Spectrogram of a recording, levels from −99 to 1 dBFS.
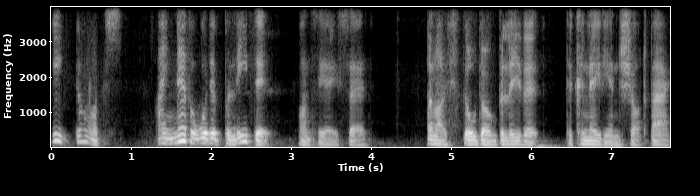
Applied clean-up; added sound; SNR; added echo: neural mask model DeepFilterNet 3.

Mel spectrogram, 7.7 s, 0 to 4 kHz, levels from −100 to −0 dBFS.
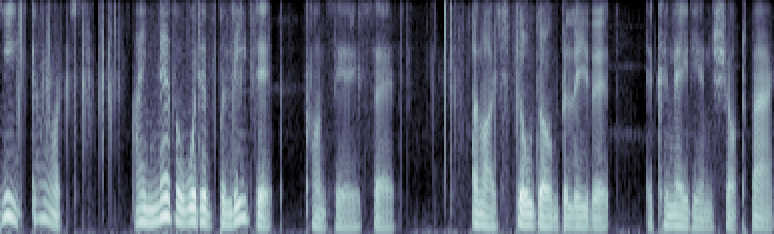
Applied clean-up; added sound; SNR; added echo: neural separator model SepFormer WHAMR!.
